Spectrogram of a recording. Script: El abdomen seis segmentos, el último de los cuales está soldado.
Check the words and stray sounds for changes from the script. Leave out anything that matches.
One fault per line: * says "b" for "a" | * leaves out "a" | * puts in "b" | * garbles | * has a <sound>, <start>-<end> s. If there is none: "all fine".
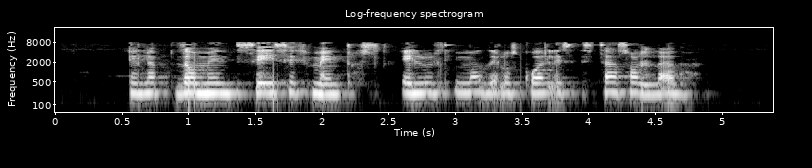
all fine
